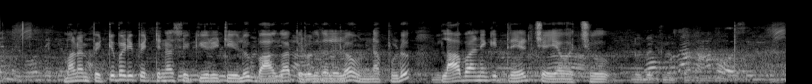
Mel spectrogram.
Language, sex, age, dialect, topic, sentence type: Telugu, male, 18-24, Central/Coastal, banking, statement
